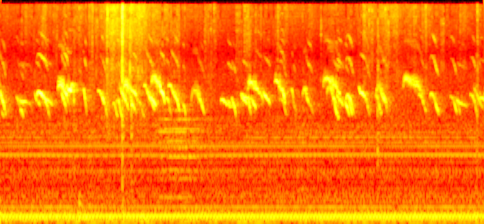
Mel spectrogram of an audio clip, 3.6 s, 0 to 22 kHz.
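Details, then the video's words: Baby chicks playing fill the air with quick, high, curved peeps, many overlapping, plus a single click near the start and a continuous low hum. "5 Minutes of Baby Chicks Chirping Sounds | Cute Playing"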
